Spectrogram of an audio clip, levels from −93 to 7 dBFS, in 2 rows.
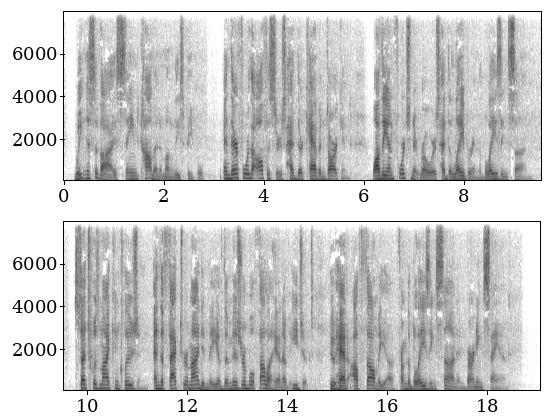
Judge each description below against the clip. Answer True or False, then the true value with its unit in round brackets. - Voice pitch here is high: False (140 Hz)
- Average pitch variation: False (5.7 semitones)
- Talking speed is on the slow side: False (165 wpm)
